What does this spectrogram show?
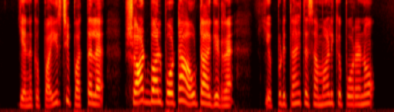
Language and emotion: Tamil, sad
